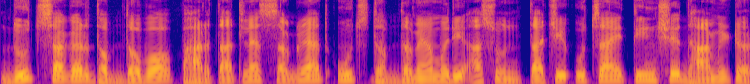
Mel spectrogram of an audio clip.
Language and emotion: Goan Konkani, neutral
